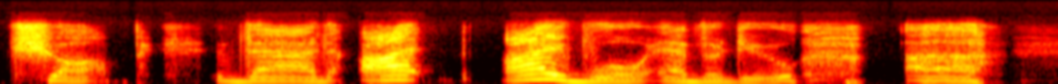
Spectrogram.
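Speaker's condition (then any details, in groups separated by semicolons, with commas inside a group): Cerebral palsy; uses walker and wheelchair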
